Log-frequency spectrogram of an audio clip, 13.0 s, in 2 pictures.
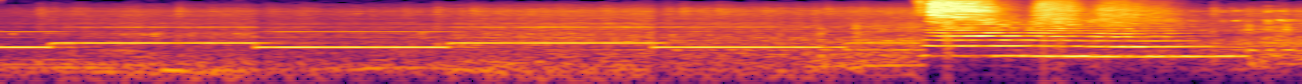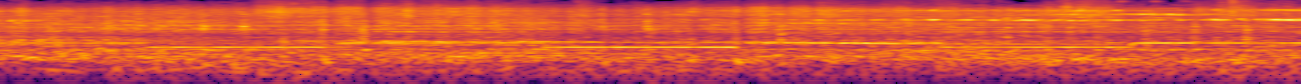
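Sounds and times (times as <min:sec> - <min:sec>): train cars and wheels rumbling: 0:00.0 - 0:13.0
two-tone level-crossing alarm: 0:00.0 - 0:13.0
train horn blast: 0:04.6 - 0:06.3.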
